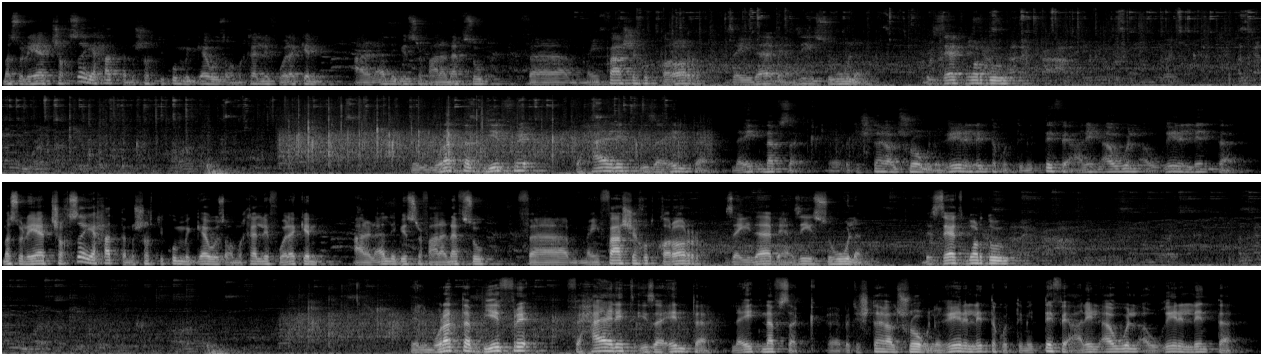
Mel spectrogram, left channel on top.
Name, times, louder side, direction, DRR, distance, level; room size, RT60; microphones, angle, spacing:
voice 1, 0.0-3.2 3.5-4.8 5.2-8.6 9.2-10.1 16.7-17.9 18.3-20.6 20.8-24.9, right 6 dB, 70° right, 12 dB, 0.4 m, -29 dB
sound 1, 3.2-17.6, right 1 dB, 15° right, 0.5 m, -52 dB
sound 2, 5.6-19.3, left 2 dB, 65° left, 0.9 m, -44 dB
voice 2, 9.2-12.0 12.3-14.7, left 1 dB, 15° left, -3 dB, 1.2 m, -47 dB
sound 3, 15.3-19.7 20.4-21.3, left 6 dB, 45° left, 0.5 m, -40 dB
7.1 x 6.0 x 2.6 m, 0.73 s
head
